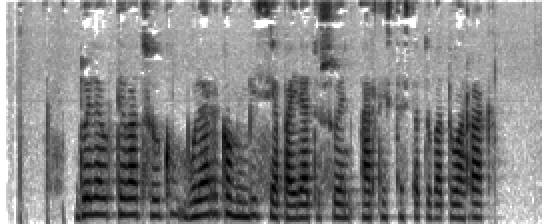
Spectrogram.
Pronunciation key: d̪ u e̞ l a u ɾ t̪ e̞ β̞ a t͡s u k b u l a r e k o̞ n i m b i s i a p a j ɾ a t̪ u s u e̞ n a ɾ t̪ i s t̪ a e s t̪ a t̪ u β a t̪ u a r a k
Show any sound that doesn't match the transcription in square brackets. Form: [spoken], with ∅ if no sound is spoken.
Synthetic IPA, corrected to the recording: d̪ u e̞ l a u ɾ t̪ e̞ β̞ a t͡s u k b u l a r e k o̞ [m] i m b i s i a p a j ɾ a t̪ u s u e̞ n a ɾ t̪ i s t̪ a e s t̪ a t̪ u β a t̪ u a r a k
